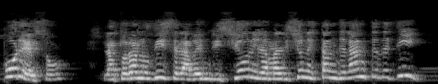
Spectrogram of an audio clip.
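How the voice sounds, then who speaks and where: A woman with a high-sitting voice speaks at a moderate pace, delivering a Torah and Kabbalah sermon. She addresses the listener directly in an emphatic, didactic manner, repeating phrases for stress.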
